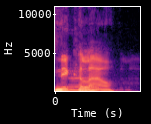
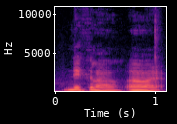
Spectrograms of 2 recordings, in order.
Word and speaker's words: Nicolaou: just in case, like I caused offence or butchered it or anything. No, you would never do that. No, it's Nicolaou. Nicolaou.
